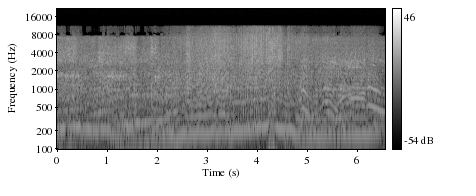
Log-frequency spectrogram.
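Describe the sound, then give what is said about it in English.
A Honda Civic's engine roars loudly as it accelerates hard from lane number one down a drag strip, its pitch climbing steadily, dipping sharply at a gear shift, then climbing again with constant engine noise throughout. “Mario Camino pulls up in lane number one in his, looks like a Volkswagen. Honda Civic, sir.”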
